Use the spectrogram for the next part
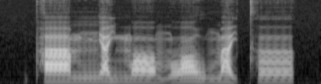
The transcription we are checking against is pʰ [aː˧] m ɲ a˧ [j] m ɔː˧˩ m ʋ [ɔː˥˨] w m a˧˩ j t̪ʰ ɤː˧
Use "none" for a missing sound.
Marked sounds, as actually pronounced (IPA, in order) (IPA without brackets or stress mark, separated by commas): aː˧, j, ɔː˥˨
